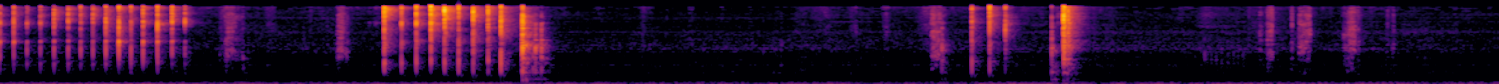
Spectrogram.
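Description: Wooden rice spoon worked over the surface of a soft terracotta air-dry clay pot, giving a rapid scratchy ticking. It comes in two strokes, one at the start lasting about a second and another around two seconds in, followed by a few single clicks.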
